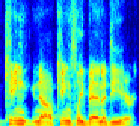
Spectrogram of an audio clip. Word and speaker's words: Kingsley Ben-Adir: Jackson, Olivia Colman, Amelia Clark, like Ben Fadir. I always kind of like mess up his name. I don't want to butcher his name. Ben Mendelsohn, Kingsley Ben-Adir. Kingsley Ben-Adir, who plays the villain in it.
